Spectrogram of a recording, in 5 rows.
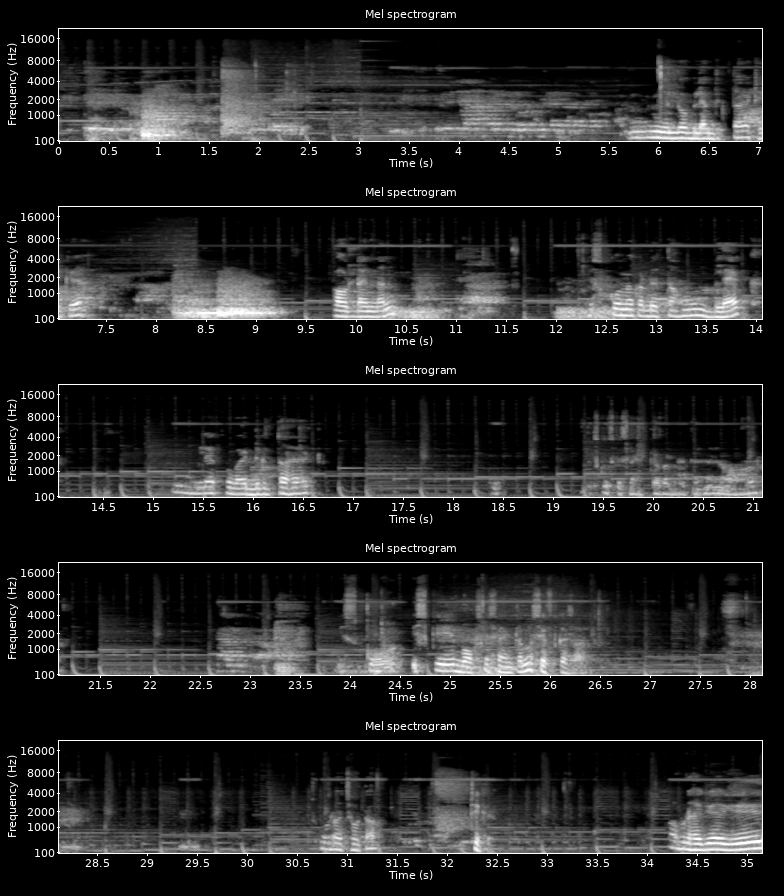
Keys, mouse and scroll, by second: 2.6 shift+Page_Up.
